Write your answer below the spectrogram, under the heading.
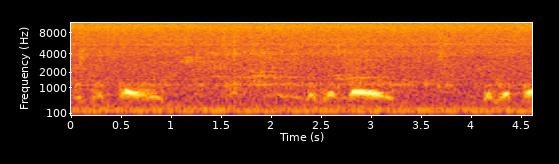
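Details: Young male Thai-hybrid spotted dove during pairing repeats its low cooing: short clipped notes alternating with longer level coos that slur downward, several phrases in quick succession above a steady background rumble.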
